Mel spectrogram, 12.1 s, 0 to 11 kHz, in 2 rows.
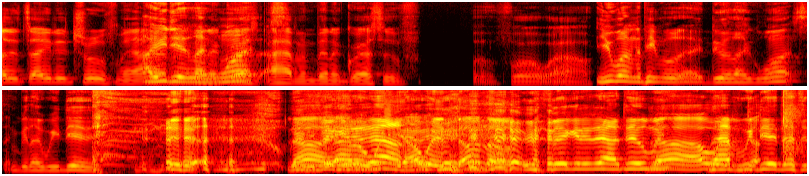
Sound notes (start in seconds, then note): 6.7 laughing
